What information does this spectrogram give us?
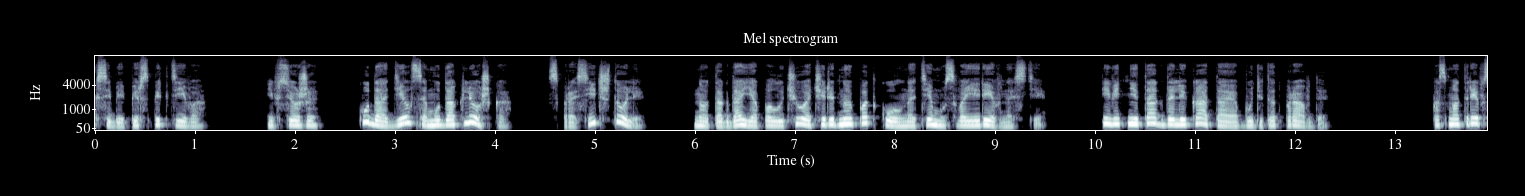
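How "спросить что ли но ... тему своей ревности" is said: plain reading voice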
